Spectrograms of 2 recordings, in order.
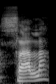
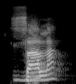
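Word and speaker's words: Salla: ciudad una zona que se llama Sala, se escribe Saya, Sala, se quedaron con ella, parte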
